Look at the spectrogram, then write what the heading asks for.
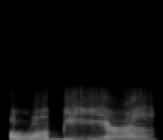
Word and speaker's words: ربيع: اللهم اجعل القرآن اللهم اجعل القرآن ربيع قلبي ربيع قلبي Rabi'a, Ain, and Ra is heavy. Ain is not the heavy letter, but you have to pronounce this Ain letter with the middle of the throat.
